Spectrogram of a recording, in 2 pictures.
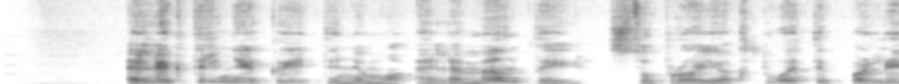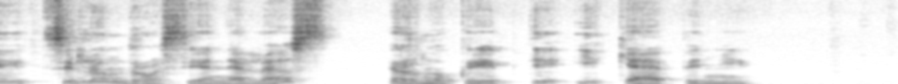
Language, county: Lithuanian, Tauragė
